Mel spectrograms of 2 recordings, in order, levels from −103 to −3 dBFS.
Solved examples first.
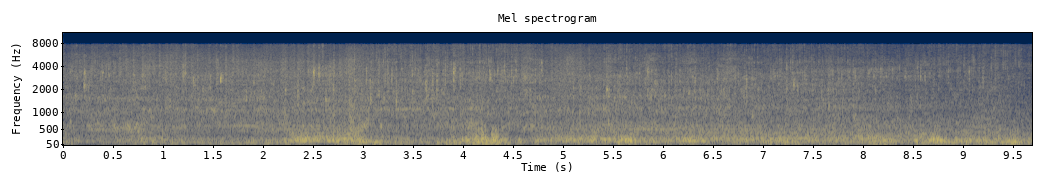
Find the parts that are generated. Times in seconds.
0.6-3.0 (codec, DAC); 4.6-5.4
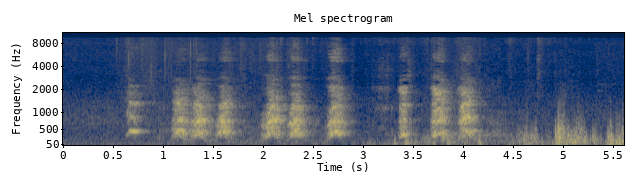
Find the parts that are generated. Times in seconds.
none

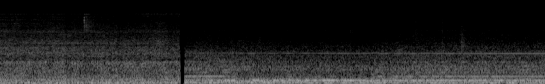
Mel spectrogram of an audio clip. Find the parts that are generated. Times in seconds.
none

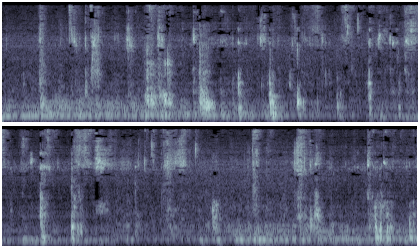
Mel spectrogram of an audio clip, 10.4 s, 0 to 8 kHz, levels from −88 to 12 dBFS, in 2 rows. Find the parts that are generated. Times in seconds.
2.2-3.1 (vocoder, HiFi-GAN); 4.6-6.6; 9.1-10.4

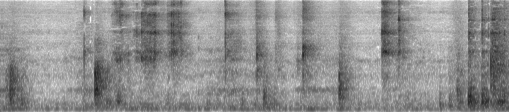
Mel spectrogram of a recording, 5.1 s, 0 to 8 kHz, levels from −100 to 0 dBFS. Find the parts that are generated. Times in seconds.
0.0-0.7 (autoencoder, DAC-VAE); 1.5-4.0

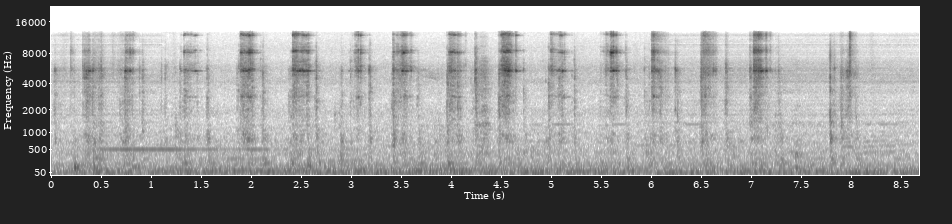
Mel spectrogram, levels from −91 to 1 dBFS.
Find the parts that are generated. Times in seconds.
0.0-1.1 (autoencoder, DAC-VAE); 6.0-8.7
